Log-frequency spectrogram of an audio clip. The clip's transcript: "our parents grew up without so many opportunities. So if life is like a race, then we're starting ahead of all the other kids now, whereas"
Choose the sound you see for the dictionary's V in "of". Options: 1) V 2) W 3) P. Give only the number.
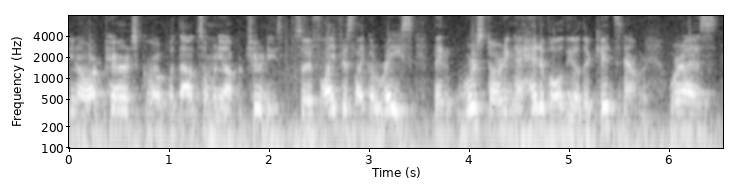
1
